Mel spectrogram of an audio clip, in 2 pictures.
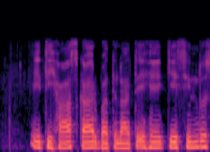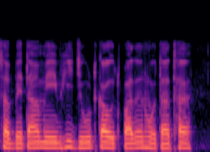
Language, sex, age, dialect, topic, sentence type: Hindi, male, 18-24, Garhwali, agriculture, statement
